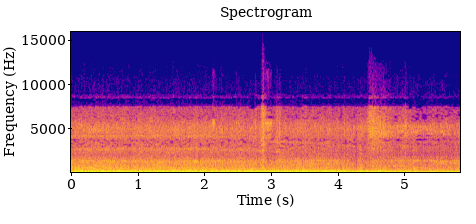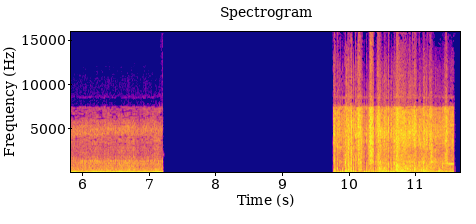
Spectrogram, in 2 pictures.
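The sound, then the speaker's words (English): Police pursuit footage in Niagara, Wisconsin: loud, rumbling vehicle noise from a garbage truck engine fills the first seven seconds, then cuts to silence before an abrupt, harsh burst of road noise returns, with no one speaking. “I do want to cover this guy that's running from the police, and he kills himself and crashing into a garbage truck during a brief pursuit.”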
